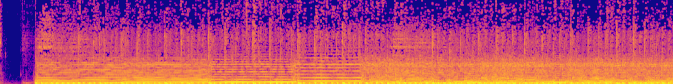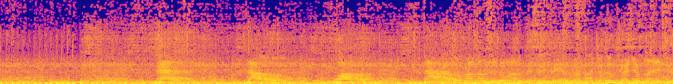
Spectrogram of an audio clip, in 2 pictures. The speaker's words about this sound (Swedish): Och det är ju …. … med sin självbetitlade sjua. Kan smälla på en låt.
